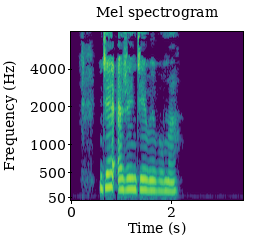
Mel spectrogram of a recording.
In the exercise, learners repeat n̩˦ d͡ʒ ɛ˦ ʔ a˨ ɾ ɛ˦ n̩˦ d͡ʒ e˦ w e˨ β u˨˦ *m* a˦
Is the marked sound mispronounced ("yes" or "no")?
no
